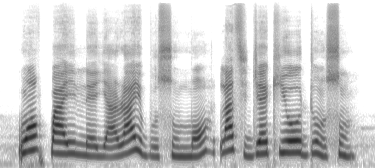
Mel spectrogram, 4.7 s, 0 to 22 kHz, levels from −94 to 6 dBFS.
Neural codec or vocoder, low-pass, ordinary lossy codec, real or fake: autoencoder, 48 kHz, 32 numbers a frame, DAC-VAE, trained on Japanese speech; none; none; fake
